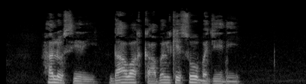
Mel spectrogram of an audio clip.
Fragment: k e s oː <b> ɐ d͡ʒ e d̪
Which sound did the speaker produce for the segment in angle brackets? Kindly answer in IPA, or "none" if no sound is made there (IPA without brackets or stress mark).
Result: b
